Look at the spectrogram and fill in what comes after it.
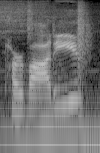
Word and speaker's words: Parvati: Another confident character is we're gonna go into right now, about 15, 16, you started to like Hermione, and how do you say this? Parvati? – Parvati. Yeah.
